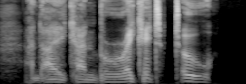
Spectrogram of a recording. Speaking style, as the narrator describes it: hissed Ferrus

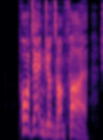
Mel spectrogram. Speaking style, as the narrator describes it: shouted the pilot

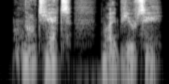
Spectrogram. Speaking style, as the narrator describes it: whispered

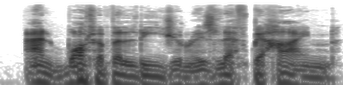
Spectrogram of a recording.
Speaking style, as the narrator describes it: snarled Raldoron

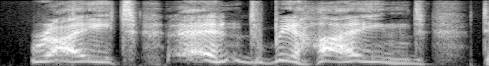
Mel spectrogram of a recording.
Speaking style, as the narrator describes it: Dantioch shouted

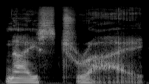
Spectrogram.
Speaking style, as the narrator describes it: he replied with a dark chuckle

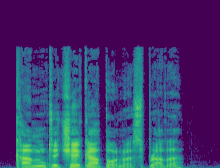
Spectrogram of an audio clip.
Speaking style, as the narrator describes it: Cole growled good-naturedly

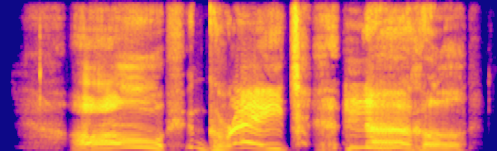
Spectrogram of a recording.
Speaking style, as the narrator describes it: intoned the thaumaturge over the droning of his coven

